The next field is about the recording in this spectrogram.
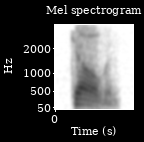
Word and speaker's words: Kelvin: It's Kelvin. – Kelvin? Kelvin? – Yeah, Kelvin. – Spell that for me. – K-E-L-V-I-N.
